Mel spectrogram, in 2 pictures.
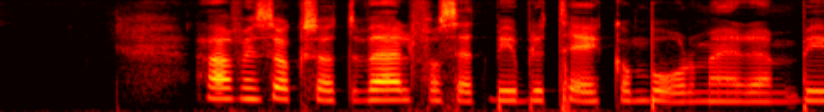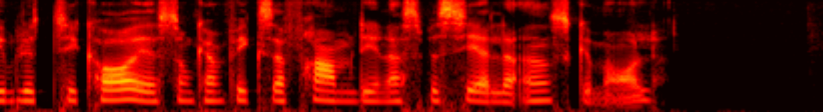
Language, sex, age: Swedish, female, 18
